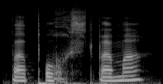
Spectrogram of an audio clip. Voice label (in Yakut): "pap'ux̱stpama", sahaptin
